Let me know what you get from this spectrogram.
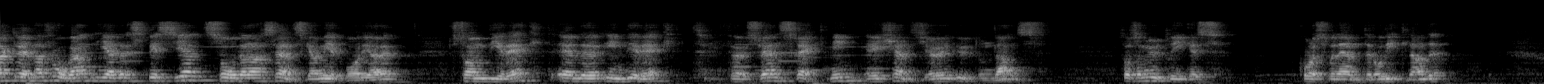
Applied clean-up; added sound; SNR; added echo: neural separator model SepFormer DNS4.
